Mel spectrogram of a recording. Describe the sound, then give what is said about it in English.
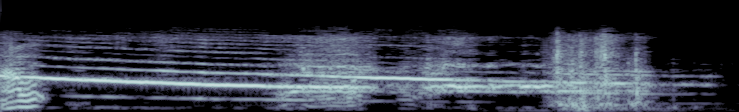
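A police squad car siren wails in one long, loud, steady tone that slowly slides downward in pitch as it winds down, with brief rough clattering bursts near the end. “Somebody here call for a squad car?”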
